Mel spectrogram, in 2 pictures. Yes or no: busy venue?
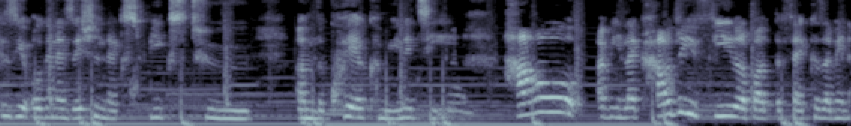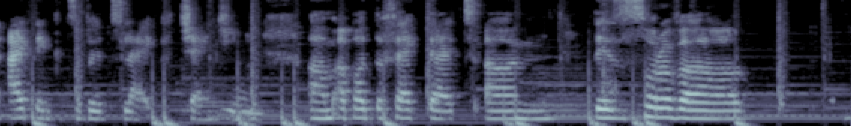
no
